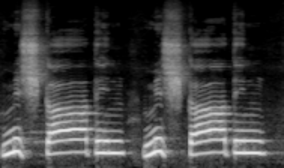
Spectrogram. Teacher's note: میم شین زیر مش، کاف کھڑا زبر کا، مشکا، تا دو زیر تین، مشکاتن، یہاں پر بھی کھڑا زبر ہے، ٹھیک ہے، کھڑا زبر برابر ہوتا ہے الف مدہ کے، الف مدہ کو ایک الف برابر کھینچ کر کے پڑھنا ہے، یعنی ایک سیکنڈ کھینچنا ہے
